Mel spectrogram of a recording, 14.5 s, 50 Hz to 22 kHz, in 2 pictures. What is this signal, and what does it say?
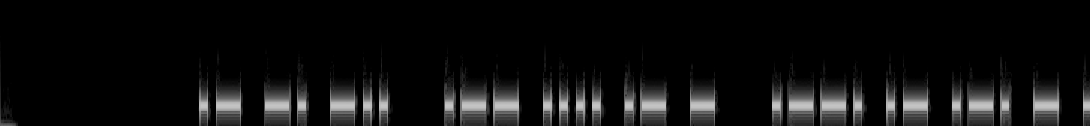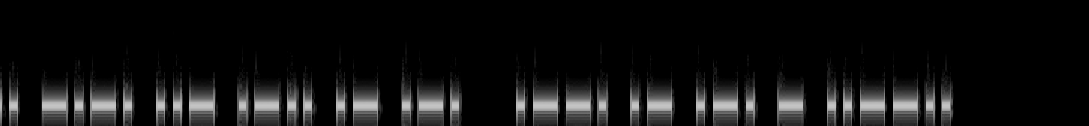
Morse code, heard as a keyed tone, about 22 wpm, 700 Hz. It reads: AND WHAT PARTICULAR PART?
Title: Sentences from Top 1000 Words - Review Part 4 - 22wpm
